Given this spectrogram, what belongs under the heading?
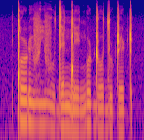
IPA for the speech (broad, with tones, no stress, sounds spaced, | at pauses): ǃ o˦ ɽ ɨ˧ v i˧ v u˨ d ɛ˧ ŋ͡ǃ e˨ ŋ o˦ ɖ o˧ d u˨ ʈ ɘ˧ ʈ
